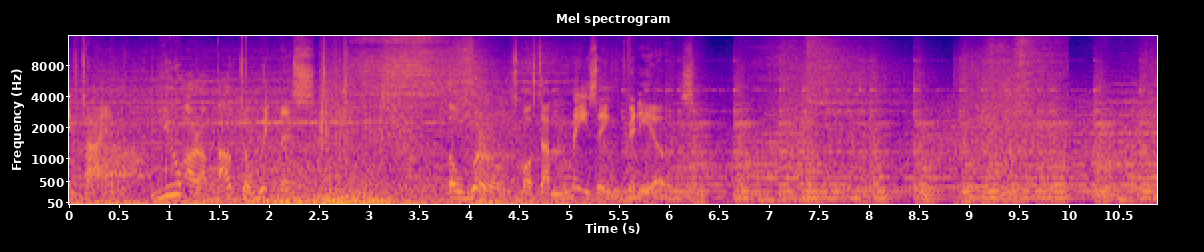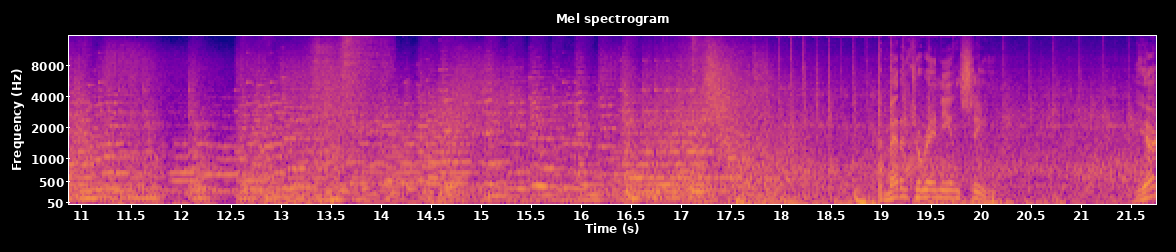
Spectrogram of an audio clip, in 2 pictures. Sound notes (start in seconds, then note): 6.4 thrilling music; 14.5 thrilling music continues; 16.6 graphics whooshing; 20.2 tense music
